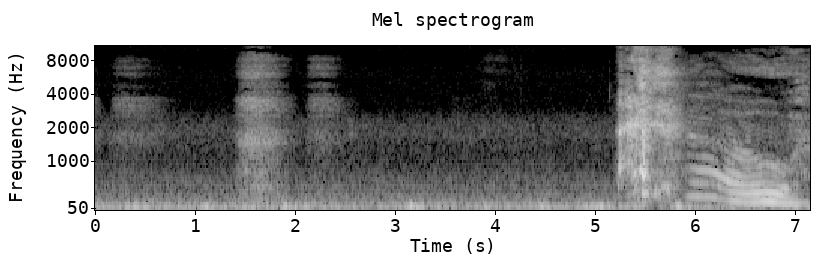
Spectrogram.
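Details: Woman's morning allergic sneezing, blamed on a fan blowing dust all night: a quick inhaled catch, then one loud explosive sneeze and a trailing vocal sigh.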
